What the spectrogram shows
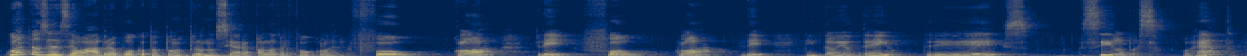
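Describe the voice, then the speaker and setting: A woman's voice: medium pitch, very animated, unhurried. A woman teacher giving a patient classroom explanation, spelling out letters one by one, counting aloud and checking in with "tá?". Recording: echoey room.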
